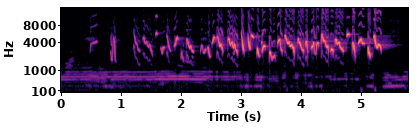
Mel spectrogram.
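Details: Lemon-bellied white-eye, 'ngejos' song for training birds: tentative high notes over a steady low hum, then an accelerating, loud run of rapid zigzag whistles lasting about three seconds.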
